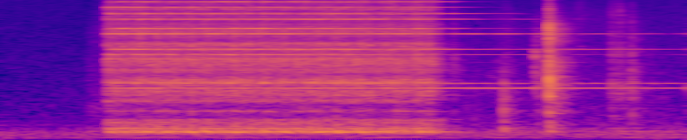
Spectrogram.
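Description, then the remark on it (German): A telephone bell rings loudly in one sustained, harmonic-rich burst lasting under two seconds, then stops, followed by a couple of brief clicks as if the receiver is picked up. “Er blieb unbeweglich am Schreibtisch sitzen und wartete auf den Anruf seiner Frau.”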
